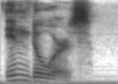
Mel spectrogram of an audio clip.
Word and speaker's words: indoors: So instead of indoors with an OR sound, it's OR. Indoors. Just an OR. Indoors. Indoors. All right, now give me a good D. Instead of doors, indoors, it's indoor. Indoors. Indoors. Okay, almost. So you're pronouncing a Spanish D, saying indoors.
